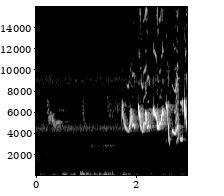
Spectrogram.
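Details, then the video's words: White-eye by the Kỳ Cùng River. Low rumbling noise and a faint thin tone come first, then a sudden short burst of bright, twisting, high-pitched líu twitters in the final second. "VÀNH KHUYÊN HÓT LÍU"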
